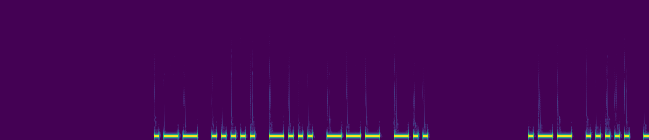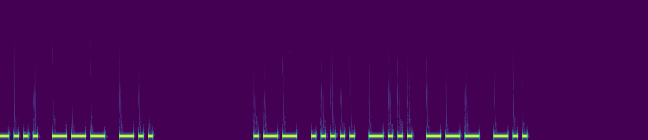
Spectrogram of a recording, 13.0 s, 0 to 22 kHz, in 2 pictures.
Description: Morse code, heard as a keyed tone, about 25 wpm, 700 Hz. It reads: W5BOD W5BOD W5BOD
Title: USA Call Signs - 5 Characters - Repeated 3x - 25wpm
